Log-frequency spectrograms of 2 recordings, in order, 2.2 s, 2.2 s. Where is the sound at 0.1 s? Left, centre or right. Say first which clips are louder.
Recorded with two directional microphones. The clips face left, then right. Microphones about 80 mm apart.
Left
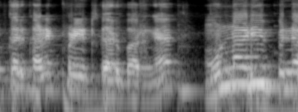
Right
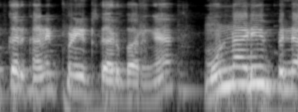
Right 3 dB; right.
